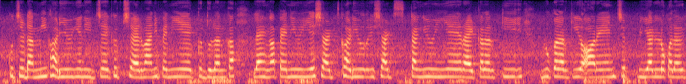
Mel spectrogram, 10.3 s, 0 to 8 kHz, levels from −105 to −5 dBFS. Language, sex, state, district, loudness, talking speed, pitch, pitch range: Hindi, female, Chhattisgarh, Rajnandgaon, -16 LUFS, 200 wpm, 265 Hz, 260-275 Hz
